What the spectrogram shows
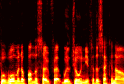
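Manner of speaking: ordinary talk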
